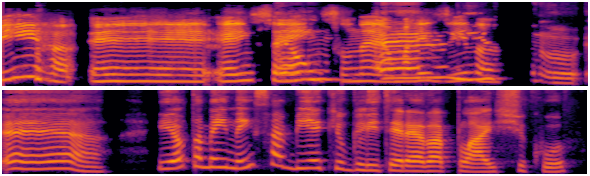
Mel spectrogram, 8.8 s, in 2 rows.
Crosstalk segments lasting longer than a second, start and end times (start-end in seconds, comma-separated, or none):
2.1-3.7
